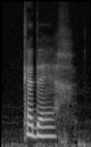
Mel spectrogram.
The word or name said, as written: cadeir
